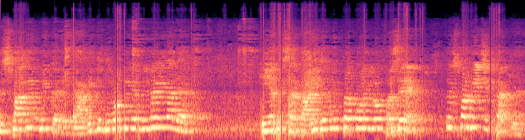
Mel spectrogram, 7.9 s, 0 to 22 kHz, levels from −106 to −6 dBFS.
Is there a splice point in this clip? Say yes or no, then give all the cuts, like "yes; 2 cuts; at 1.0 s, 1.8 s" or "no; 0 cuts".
no; 0 cuts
